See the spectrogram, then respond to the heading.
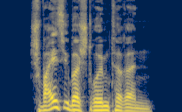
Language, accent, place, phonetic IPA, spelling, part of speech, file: German, Germany, Berlin, [ˈʃvaɪ̯sʔyːbɐˌʃtʁøːmtəʁən], schweißüberströmteren, adjective, De-schweißüberströmteren.ogg
- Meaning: inflection of schweißüberströmt: 1. strong genitive masculine/neuter singular comparative degree 2. weak/mixed genitive/dative all-gender singular comparative degree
